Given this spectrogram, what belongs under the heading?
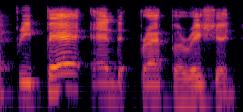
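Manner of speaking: "prepare" as pri-PAIR, "preparation" as prep-uh-RAY-shun; correct pronunciation. Shown as a demonstration. Teacher recapping the pair for class, correct pronunciation.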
